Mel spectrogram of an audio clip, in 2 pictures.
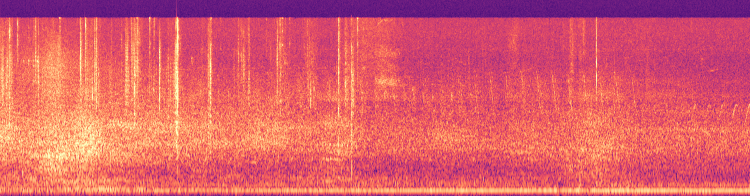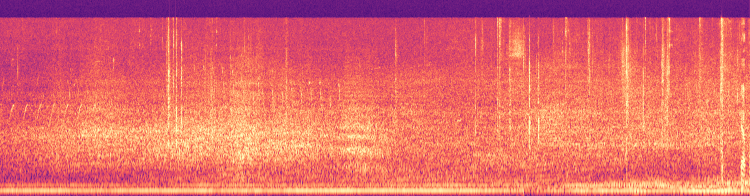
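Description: A vehicle engine idling steadily, a low even hum that holds through the whole stretch.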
